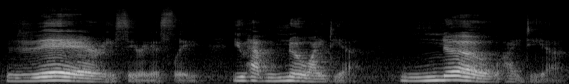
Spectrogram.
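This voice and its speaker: A woman's voice: sits low, slow, creaky, darkish tone, roomy sound, pitched below the performer's own voice, heavily acted. A woman voicing a grumpy, anxious, scheming male sunflower seed in a children's storybook, with dramatic, exclamatory delivery. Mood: grumpy, exasperated. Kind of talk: children's storybook read-aloud.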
